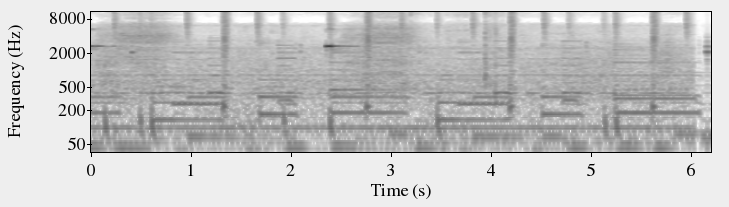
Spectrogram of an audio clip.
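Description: Background music with a steady beat, over which the Be-Tech C2800M8 RFID locker lock's reader gives two short high beeps, one at the start and one about two and a half seconds in, as a key card is presented to test the lock.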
